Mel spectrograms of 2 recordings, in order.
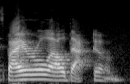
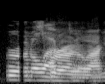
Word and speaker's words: spironolactone: And then spiral aldactone, I think is the other one. – Spironolactone.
